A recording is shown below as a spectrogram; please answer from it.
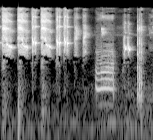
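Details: Harsh, grating black-winged myna phrases in rapid succession, used to prompt caged birds to start singing, broken by a lower nasal harmonic squawk and ending in short scratchy chips.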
